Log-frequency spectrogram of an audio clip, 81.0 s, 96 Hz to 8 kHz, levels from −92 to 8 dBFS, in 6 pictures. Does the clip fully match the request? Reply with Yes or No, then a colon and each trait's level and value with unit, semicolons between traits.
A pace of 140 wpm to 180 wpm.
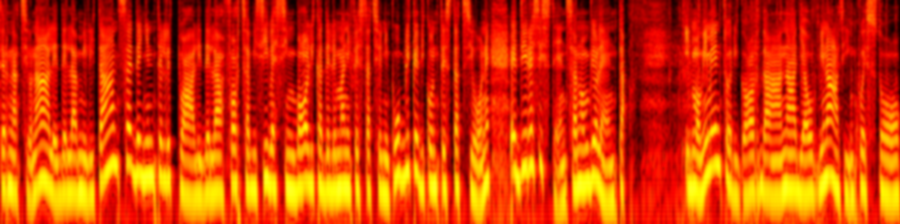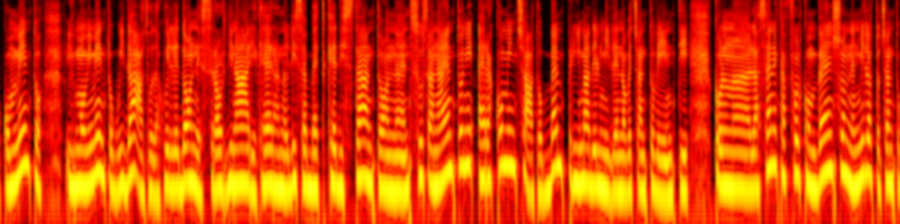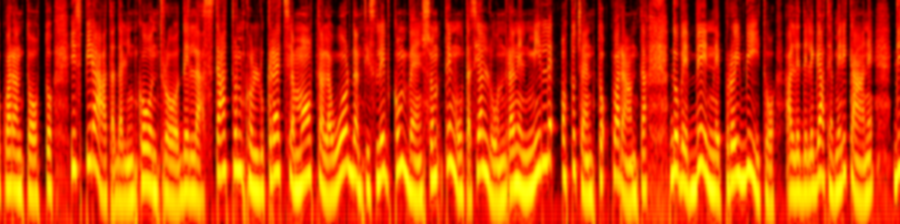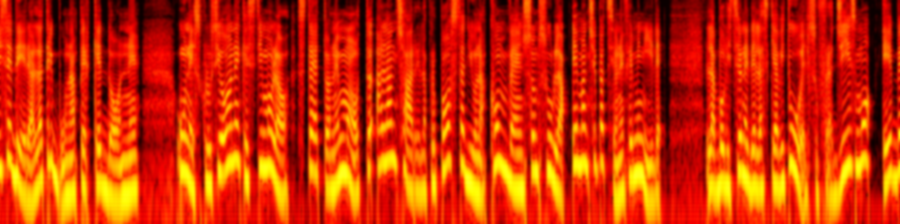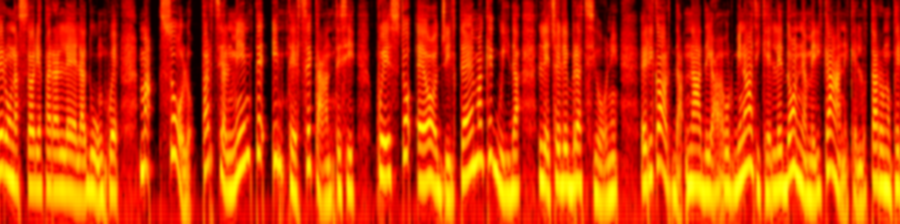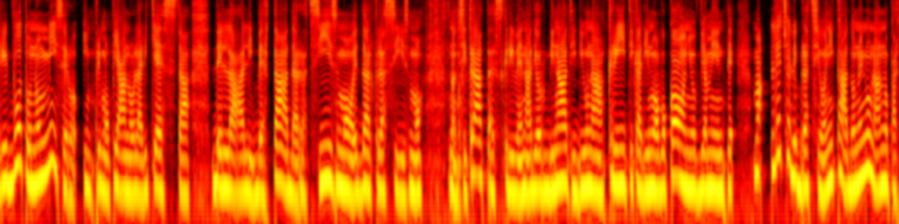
No: average, 125 wpm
